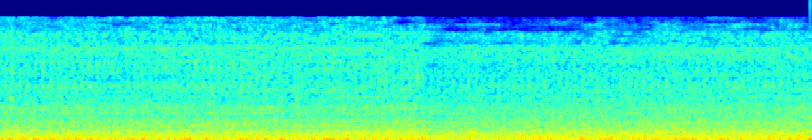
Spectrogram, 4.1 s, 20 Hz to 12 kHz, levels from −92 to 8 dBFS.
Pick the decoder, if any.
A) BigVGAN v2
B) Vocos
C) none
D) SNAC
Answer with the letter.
C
